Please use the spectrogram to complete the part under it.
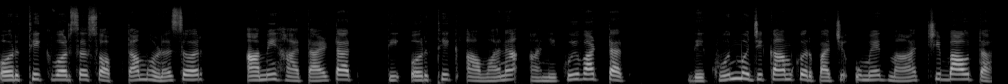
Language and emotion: Goan Konkani, sad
